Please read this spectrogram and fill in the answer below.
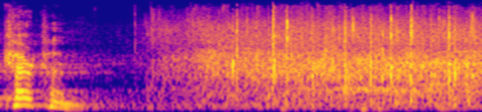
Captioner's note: audience applauding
